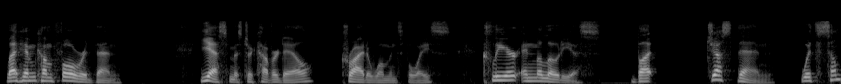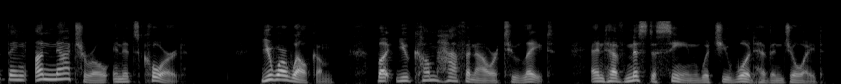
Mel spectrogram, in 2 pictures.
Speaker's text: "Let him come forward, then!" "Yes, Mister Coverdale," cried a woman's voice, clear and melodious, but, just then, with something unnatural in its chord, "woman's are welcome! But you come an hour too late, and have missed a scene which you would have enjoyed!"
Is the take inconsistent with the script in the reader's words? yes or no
yes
